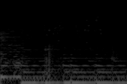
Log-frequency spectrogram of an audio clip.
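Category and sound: food or drink, drinking water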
